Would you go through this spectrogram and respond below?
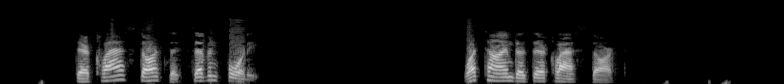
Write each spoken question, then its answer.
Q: What time does their class start?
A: 7:40. Their class starts at 7:40.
